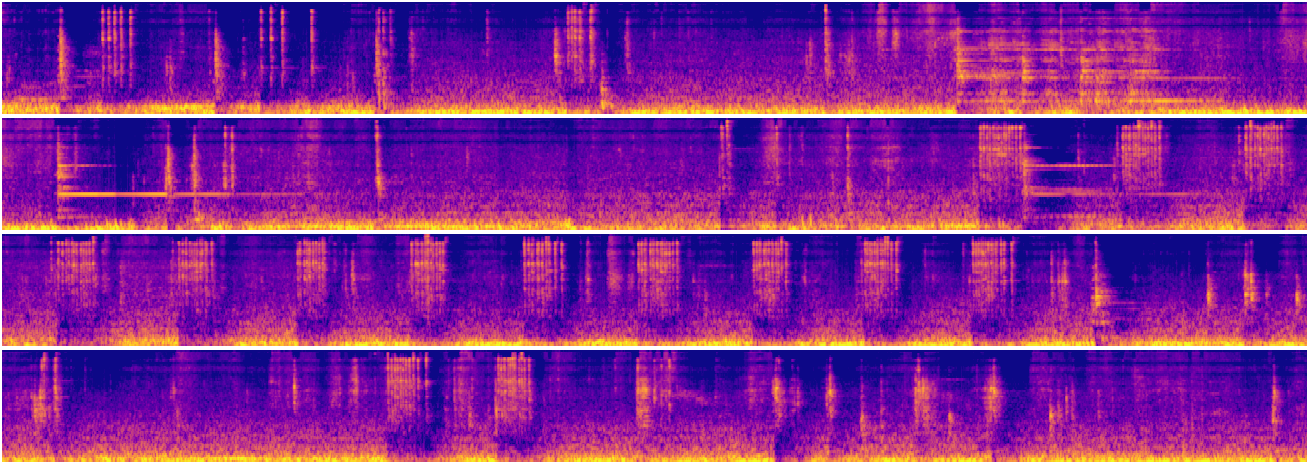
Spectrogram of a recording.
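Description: A ratchet clicks in repeated bursts while bolts are tightened on a Jeep during a build, close and fairly loud, with rattling metal and pauses between strokes.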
